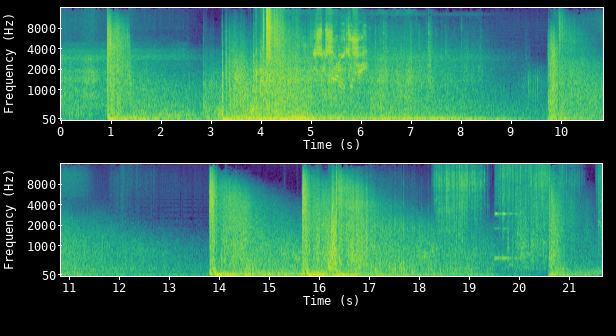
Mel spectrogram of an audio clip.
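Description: Tank guns fire loud booming shots that roll away slowly.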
